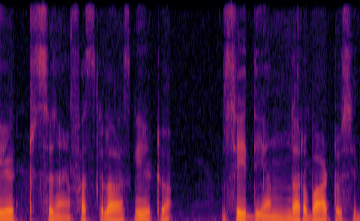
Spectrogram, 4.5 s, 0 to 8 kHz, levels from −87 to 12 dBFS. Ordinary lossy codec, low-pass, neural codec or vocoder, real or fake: none; none; none; real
